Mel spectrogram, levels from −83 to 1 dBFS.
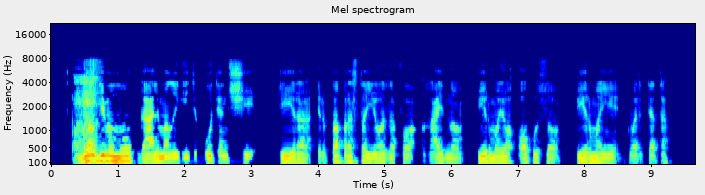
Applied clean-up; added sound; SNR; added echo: classical method spectral subtraction.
